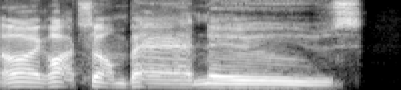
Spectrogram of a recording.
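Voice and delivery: very slow, dragged-out put-on voice. Sharing some bad news, the speaker does a Wade Barrett impression. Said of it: "I'm going to use my Wade Barrett imitation".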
